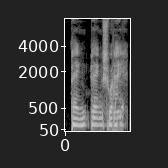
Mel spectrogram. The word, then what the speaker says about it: Peng Shuai: And can either of the two of you give me the proper pronunciation so I don't Peng Shuai.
